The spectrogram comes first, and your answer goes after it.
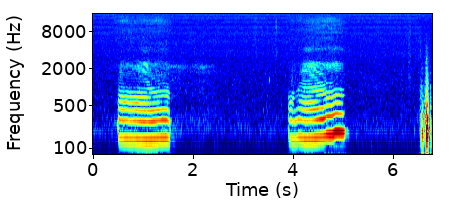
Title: Pug snoring like a trucker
